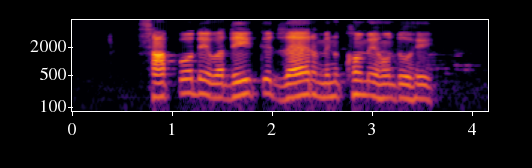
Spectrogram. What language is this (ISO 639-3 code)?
ggg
